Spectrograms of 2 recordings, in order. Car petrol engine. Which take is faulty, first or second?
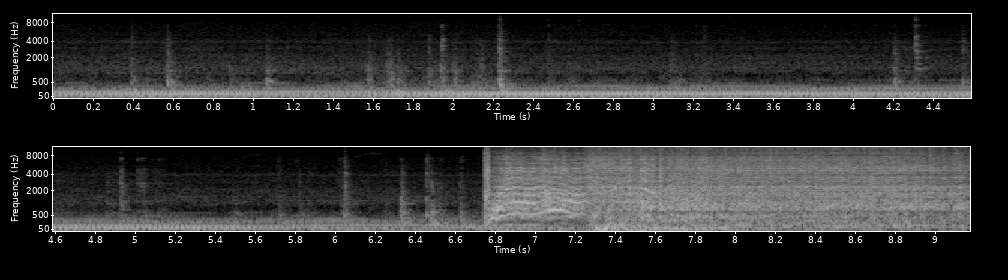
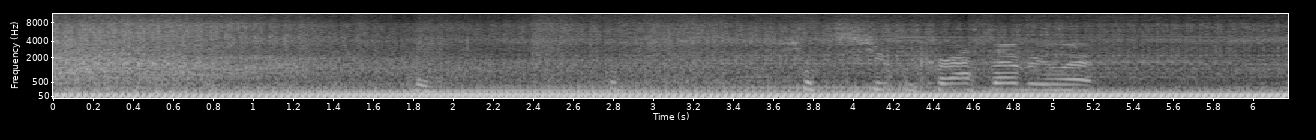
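first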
